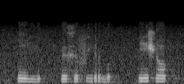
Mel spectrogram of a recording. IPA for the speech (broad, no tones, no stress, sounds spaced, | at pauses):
ɲ i̤ | ɨ x ɨ f i̤ r ṳ | i ʃ õ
